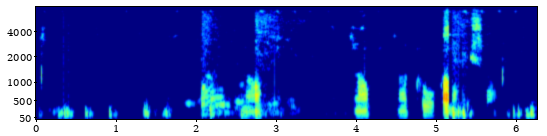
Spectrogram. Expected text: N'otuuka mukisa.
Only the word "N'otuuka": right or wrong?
right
